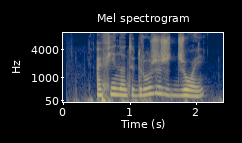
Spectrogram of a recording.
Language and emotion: Russian, neutral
